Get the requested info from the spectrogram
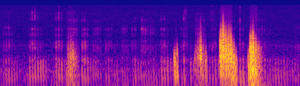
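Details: Tabby cat purring close up after sniffing a phone; soft rhythmic purr pulses at first, then louder, breathier bursts near the end as the rumbling swells and fades in short waves.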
